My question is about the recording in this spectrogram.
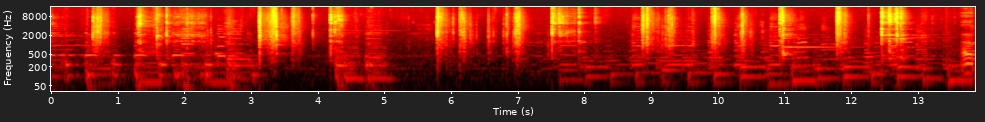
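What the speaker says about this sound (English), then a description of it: "place the medium baking pan here with some parchment paper here, and we're just going to spread this down" A medium baking pan set down on a counter and parchment paper spread over it while preparing garlic parmesan wings: a run of metallic clatters, taps and papery rustles in uneven bursts, fairly close.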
